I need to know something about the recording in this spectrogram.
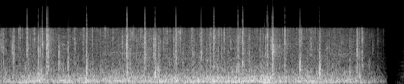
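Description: Fire sound effect: a steady low rumble thick with crackling and sharp pops, cutting off abruptly just before the end.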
